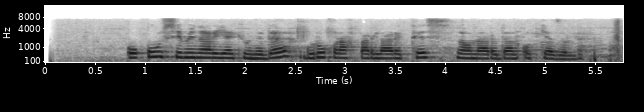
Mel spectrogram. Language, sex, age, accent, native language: Uzbek, female, under 19, Navoiy, Uzbek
